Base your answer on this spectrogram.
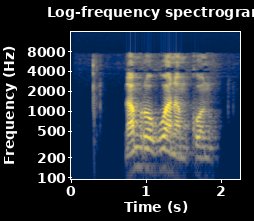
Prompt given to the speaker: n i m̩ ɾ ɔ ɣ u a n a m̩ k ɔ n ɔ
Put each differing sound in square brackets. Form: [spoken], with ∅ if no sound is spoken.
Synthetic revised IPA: n [a] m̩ ɾ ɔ ɣ u a n a m̩ k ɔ n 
